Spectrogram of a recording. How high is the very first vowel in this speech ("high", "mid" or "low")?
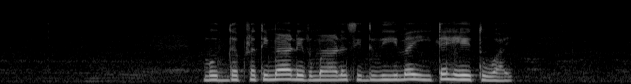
high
